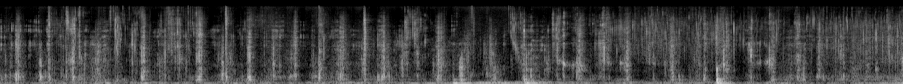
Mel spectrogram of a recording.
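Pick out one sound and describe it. A young man chews food wetly and loudly, close to a microphone.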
